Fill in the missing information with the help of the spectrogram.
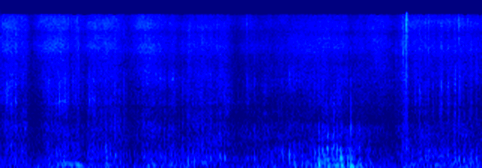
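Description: Long pointed nails scratch a round, hollow, tan crocodile-embossed faux leather handbag. The result is a steady, low, rumbling scrape with almost no high content, swelling into a louder, rougher stretch near the end.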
